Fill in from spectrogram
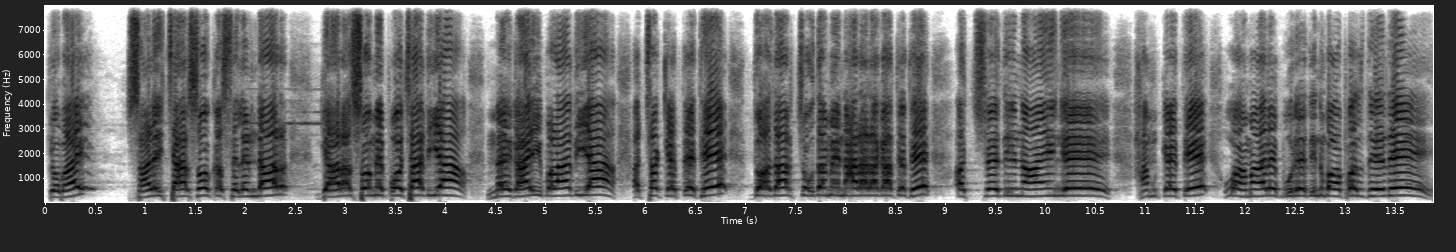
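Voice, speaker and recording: A man delivering a fiery campaign speech at a political rally, shouting call-and-response lines to the crowd. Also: very high voice, little pitch movement, measured pace, vocal fry.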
